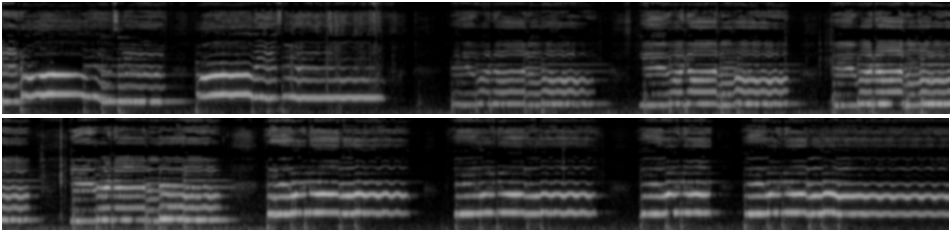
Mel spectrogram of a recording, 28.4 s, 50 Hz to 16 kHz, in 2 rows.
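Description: A woman singing the soprano 1 line of a choral piece alone, in short phrases of held notes with vibrato and brief breaths between them.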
